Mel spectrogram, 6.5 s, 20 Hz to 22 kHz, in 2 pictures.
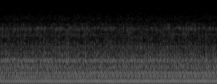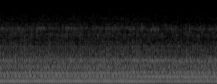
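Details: Bobcat 642B skid steer after head gasket replacement, working: even, steady drone with firm low hum, no knocking or misses; runs pretty good now. Normal running.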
